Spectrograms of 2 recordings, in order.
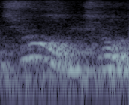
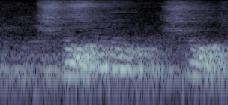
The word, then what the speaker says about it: Schmuhl: First of all, Shmuel. I think that's what threw me off. SCHMUHL. Yes. That's one of the things. The second H is silent.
